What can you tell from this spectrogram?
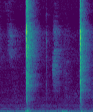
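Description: Two sharp, isolated clicks about a second apart in a quiet room; the dimmer switch is clicking as it fails.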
